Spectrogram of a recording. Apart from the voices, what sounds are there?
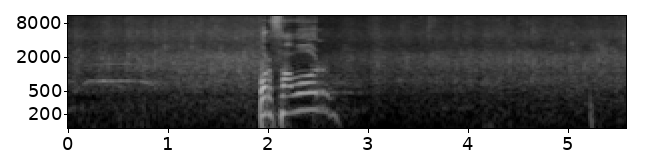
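audience applauding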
